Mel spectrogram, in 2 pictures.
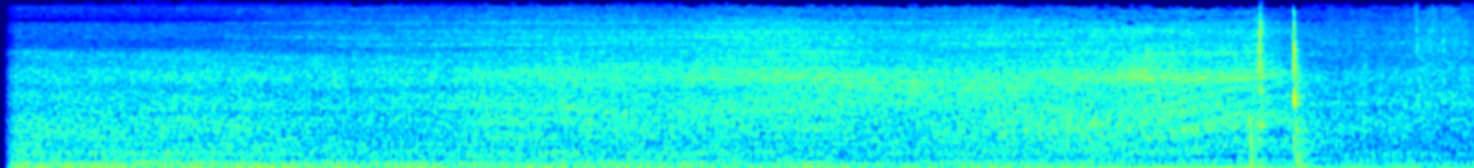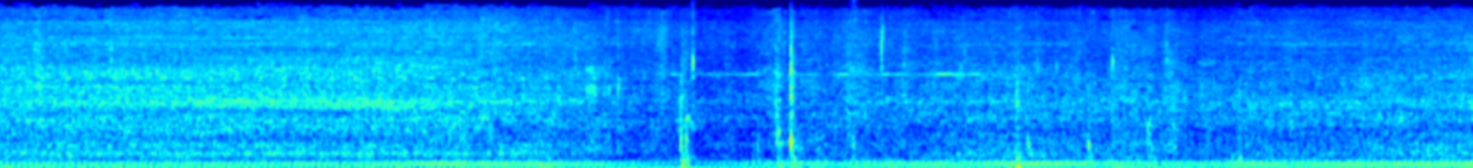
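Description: A car engine idling steadily, with a rushing noise over the first several seconds. A few sharp clicks and knocks come as the car door is opened and someone climbs into the seat, the loudest about eight seconds in.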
